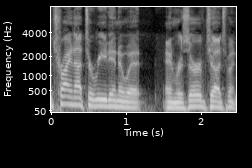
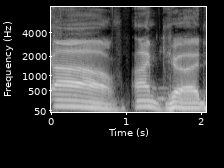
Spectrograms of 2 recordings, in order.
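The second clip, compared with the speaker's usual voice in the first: mock grudging irritation with drawn-out "oh"; 2 semitones lower than usual. Retelling the caller's answer, imitating someone's annoyed tone. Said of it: "your tone changed when we told you who we were".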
